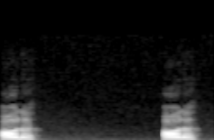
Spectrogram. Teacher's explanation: 当 on 和 a 出现在一起呢，可以做一个连读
